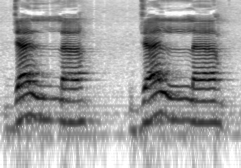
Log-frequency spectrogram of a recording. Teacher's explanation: Okey, macam tadi huruf nun, jal. Okey, huruf yang tanda sabdu kita keluarkan dia jadi 2 huruf. Bacaan berganda.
